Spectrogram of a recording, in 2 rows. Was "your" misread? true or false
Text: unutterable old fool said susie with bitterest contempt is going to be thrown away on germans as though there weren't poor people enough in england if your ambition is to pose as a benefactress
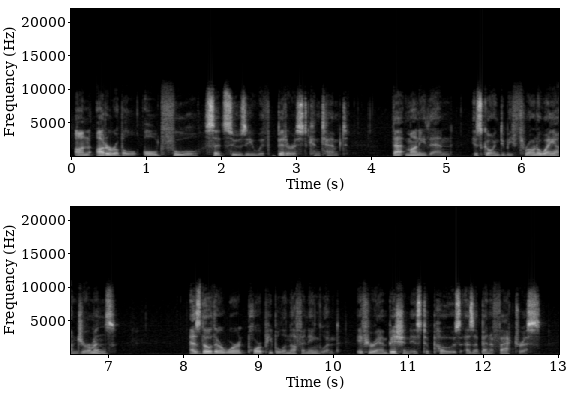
false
